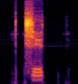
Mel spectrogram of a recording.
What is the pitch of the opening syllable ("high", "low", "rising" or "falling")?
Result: rising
